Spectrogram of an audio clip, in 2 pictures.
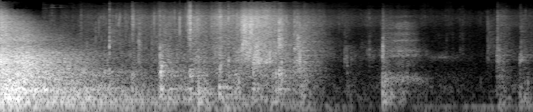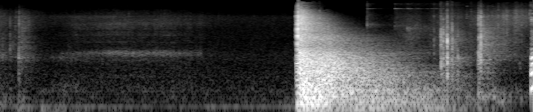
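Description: Two pistol shots in a large concrete indoor range, one at the start and another about twelve and a half seconds in, each followed by a long echo dying away over several seconds. Smaller knocks and handling sounds come between them.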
